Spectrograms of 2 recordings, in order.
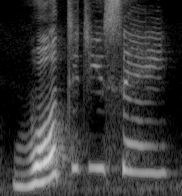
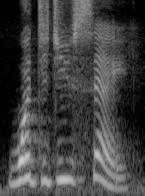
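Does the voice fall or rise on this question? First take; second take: rise; fall. First: The question has a high rise on what. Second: The question has an ordinary falling tune. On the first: "the high rise is on what" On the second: "Here it's a normal"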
